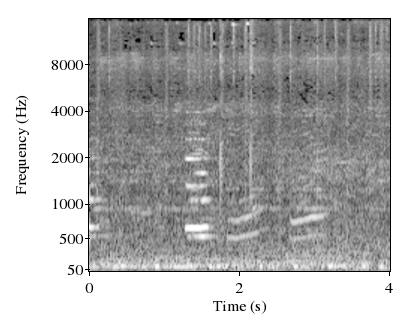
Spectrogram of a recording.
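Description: Roadside traffic rumbling steadily, with a vehicle horn giving two short toots, one at the start and one about a second and a half in.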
